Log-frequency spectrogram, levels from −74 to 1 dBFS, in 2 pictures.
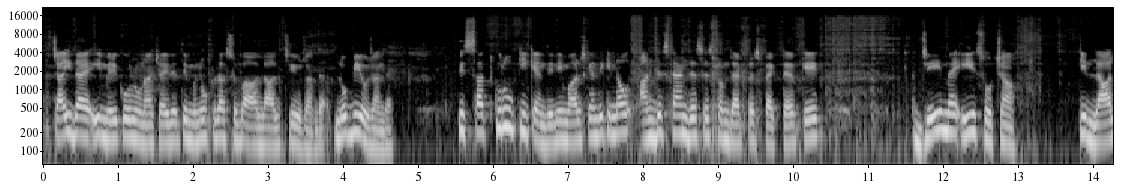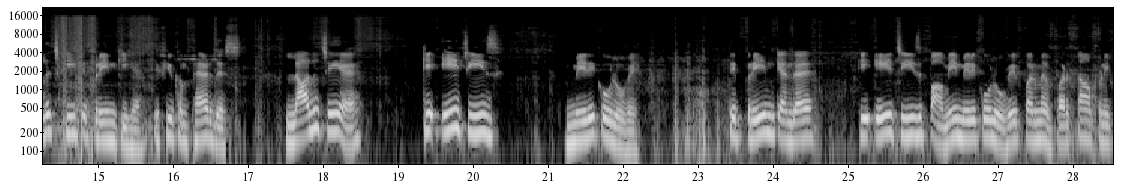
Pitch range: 135-185 Hz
